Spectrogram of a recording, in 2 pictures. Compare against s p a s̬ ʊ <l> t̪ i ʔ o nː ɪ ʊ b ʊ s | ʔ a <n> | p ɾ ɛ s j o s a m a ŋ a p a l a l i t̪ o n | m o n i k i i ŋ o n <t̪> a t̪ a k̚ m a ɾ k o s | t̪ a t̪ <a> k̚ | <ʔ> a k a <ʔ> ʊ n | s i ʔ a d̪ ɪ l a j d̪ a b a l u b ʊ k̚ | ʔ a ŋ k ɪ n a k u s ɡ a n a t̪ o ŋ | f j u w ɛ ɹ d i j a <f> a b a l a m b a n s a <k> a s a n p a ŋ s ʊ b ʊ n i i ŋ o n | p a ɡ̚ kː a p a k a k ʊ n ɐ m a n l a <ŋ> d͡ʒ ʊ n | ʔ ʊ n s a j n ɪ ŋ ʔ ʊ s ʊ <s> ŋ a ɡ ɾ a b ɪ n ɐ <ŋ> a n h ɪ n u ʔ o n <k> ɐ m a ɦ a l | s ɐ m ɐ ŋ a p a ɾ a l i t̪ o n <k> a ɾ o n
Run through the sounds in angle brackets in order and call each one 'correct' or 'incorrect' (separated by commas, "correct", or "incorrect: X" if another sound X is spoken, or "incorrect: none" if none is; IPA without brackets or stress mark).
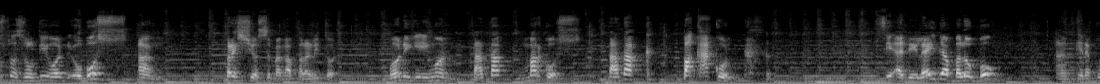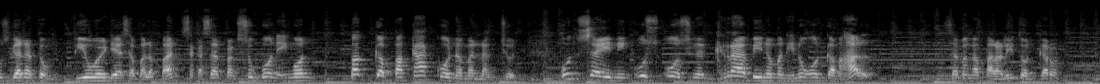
correct, incorrect: ŋ, correct, correct, incorrect: p, incorrect: k, incorrect: s, correct, correct, correct, incorrect: m, correct, correct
